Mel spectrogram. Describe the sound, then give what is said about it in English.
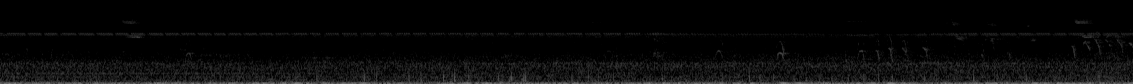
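Quiet outdoor ambience with a steady high insect-like hum, broken by a few faint, chattering bird calls, an American robin's laughing-like calls, clustered mostly near the end. “Robins are vocal all year round. They don't sing this time of year, but they have a lot of calls.”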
